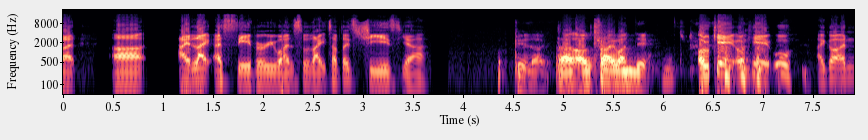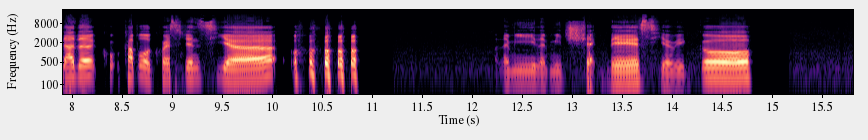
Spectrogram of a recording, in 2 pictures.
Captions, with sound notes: But, I like a savory one so like sometimes cheese yeah... Okay la, I will try one day. -Okay okay! Ooh, I got another couple of questions here. -(Laughing). Let me check this... here we go.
